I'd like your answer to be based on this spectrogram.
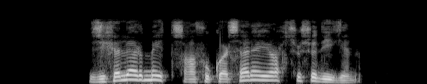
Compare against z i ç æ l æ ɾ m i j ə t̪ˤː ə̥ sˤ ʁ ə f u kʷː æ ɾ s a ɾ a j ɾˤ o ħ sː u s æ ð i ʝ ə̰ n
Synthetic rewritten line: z i ç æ l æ ɾ m æ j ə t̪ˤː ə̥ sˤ ʁ ə f u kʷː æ ɾ s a ɾ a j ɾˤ o ħ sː u s æ ð i ʝ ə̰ n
